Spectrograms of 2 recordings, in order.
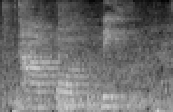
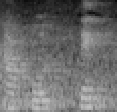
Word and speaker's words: apotek: Selanjutnya itu ada juga apotik. Nah, ini juga ketukar lagi sama huruf E. Harusnya apotek.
